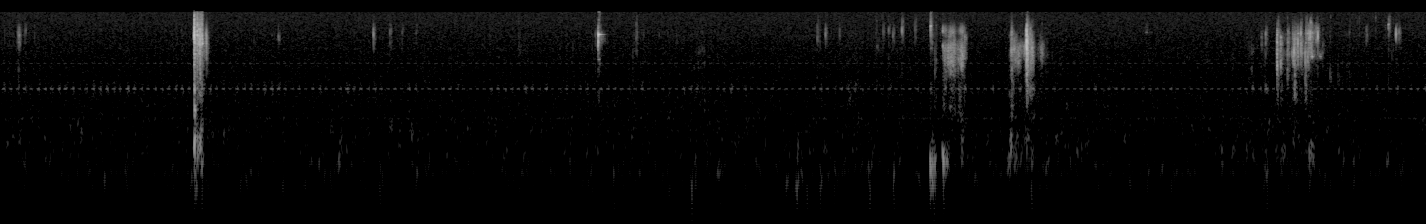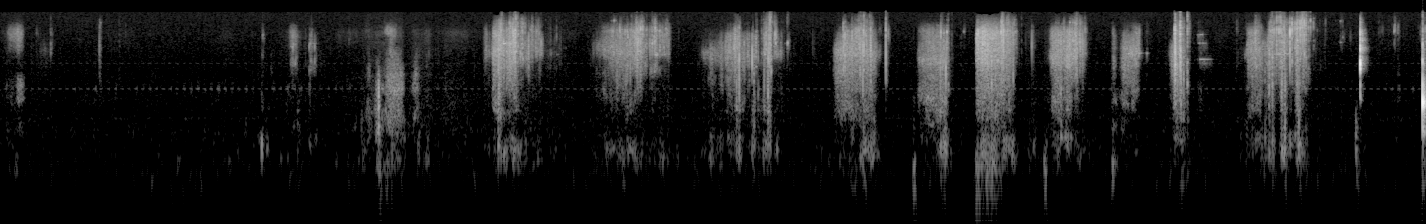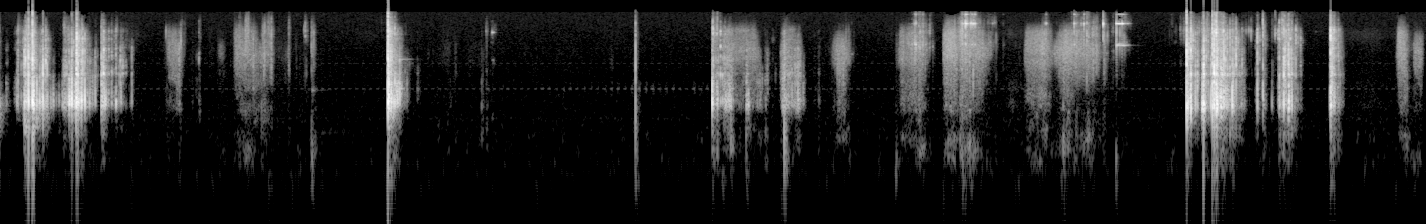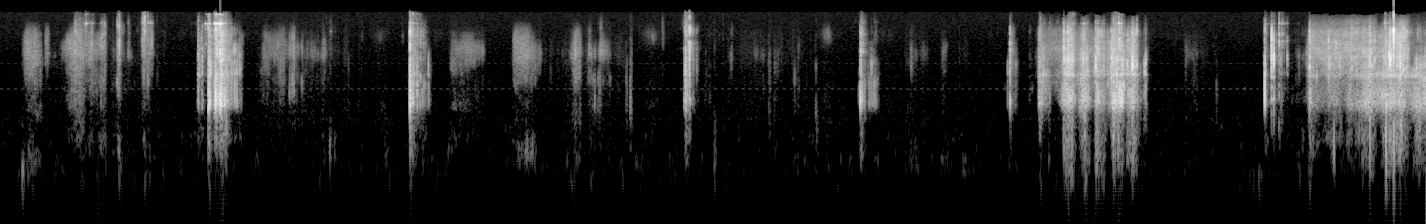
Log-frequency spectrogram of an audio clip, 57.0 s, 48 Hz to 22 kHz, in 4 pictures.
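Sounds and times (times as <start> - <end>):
handling crunches and scrapes: 9.3 - 10.5, 12.6 - 13.2, 16.9 - 27.9, 28.5 - 31.7, 35.6 - 39.8, 40.4 - 46.3, 46.9 - 52.3, 52.9 - 54.8, 55.4 - 57.0.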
